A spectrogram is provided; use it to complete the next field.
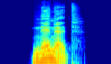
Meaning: second-person plural subjunctive I of nennen
- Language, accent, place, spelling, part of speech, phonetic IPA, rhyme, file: German, Germany, Berlin, nennet, verb, [ˈnɛnət], -ɛnət, De-nennet.ogg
